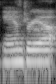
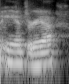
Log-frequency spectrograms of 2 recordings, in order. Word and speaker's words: Andrea: name in the world it has three pronunciations Andrea Andrea and Andrea um so it can always be wrong uh but I'm an Andrea but I had a great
